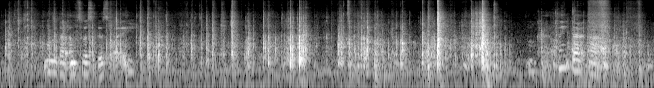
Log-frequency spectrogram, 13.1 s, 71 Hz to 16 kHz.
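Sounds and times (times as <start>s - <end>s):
plastic packaging crinkling: 0.0s - 10.2s.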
